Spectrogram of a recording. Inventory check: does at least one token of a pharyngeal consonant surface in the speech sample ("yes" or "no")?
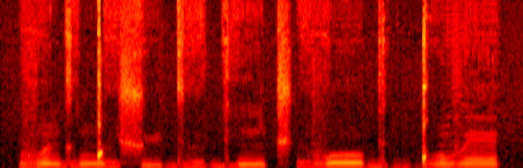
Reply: no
